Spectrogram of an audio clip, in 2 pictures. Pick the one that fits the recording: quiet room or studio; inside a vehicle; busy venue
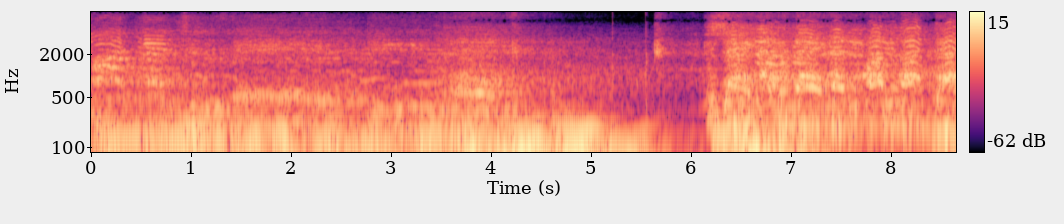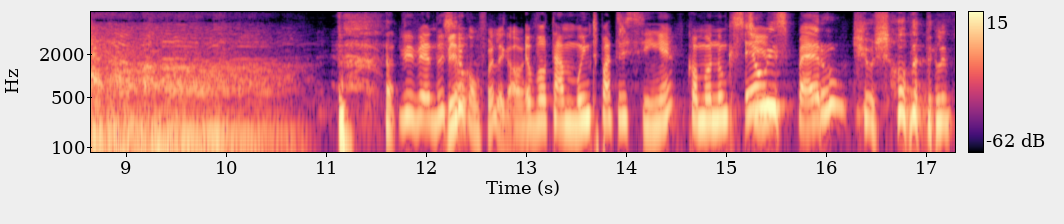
busy venue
